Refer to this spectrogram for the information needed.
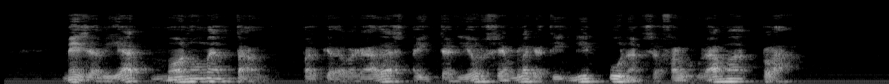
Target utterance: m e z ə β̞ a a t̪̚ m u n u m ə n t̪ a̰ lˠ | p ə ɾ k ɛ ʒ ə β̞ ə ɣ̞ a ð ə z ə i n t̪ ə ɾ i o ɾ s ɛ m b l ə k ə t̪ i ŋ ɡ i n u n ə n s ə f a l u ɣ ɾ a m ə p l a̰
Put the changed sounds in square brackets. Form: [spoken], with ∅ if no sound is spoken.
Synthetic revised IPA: m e z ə β̞ [i] a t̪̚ m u n u m ə n t̪ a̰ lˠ | p ə ɾ k ɛ [ð] ə β̞ ə ɣ̞ a ð ə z ə i n t̪ ə ɾ i o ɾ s ɛ m b l ə k ə t̪ i ŋ ɡ i n u n ə n s ə f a l u ɣ ɾ a m ə p l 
